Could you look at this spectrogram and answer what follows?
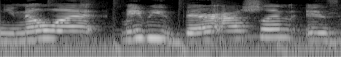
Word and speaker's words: Ashlyn: at me, and he goes, "How do you pronounce your name?" And I was like, "My name is Aislinn."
